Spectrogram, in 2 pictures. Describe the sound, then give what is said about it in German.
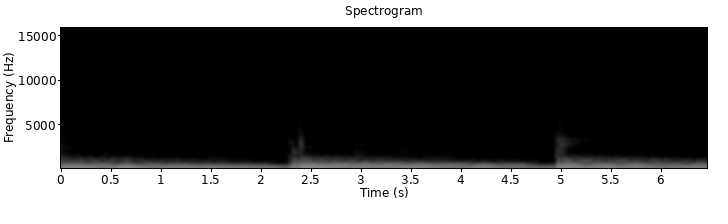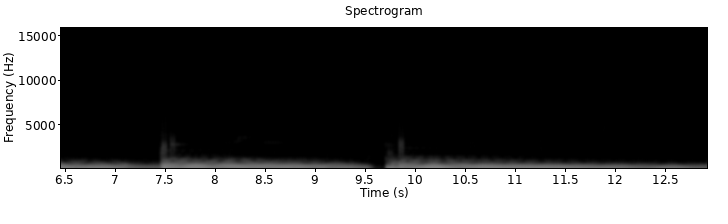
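Electric piano run through distortion and reverb effects, playing five sustained, buzzing chords, each held for about two seconds with a bright attack at every change. “Bisher hatte ich ja stets dünne und neutrale Sounds als Basis verwendet, aber was passiert, wenn ich zum Beispiel mal einen E-Piano-Sound wie diesen hier nutze?”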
